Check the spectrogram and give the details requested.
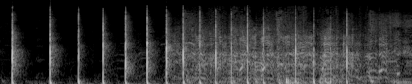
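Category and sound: crowd, applause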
